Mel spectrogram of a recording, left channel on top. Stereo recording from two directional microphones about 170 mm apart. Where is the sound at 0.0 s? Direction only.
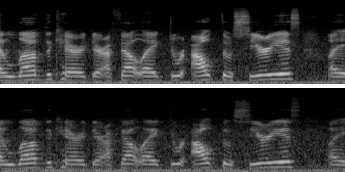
10° left (ahead or behind).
